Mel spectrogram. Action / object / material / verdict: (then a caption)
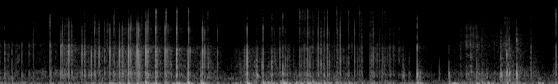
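scrape / studded fabric pouch / fabric / none. A white studded zippered fabric pouch is held beside the mic while long nails scratch and tap across its studs. The result is a dense run of quick crackling clicks and dry scratches over a low rumble, with bright ticks that flare and fade throughout.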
